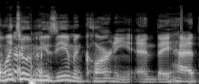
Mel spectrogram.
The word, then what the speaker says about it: Kearney: of something okay you there's a museum in Kearney I was for Kearney in history and um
